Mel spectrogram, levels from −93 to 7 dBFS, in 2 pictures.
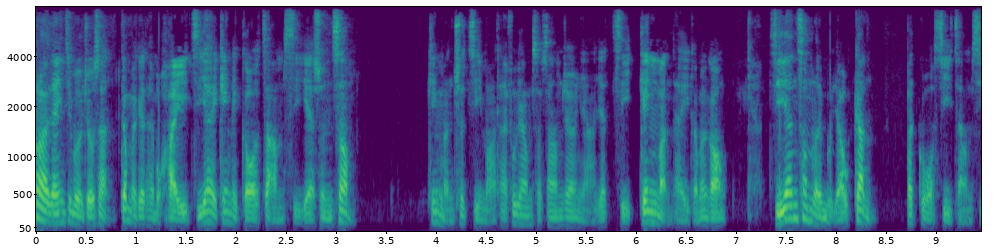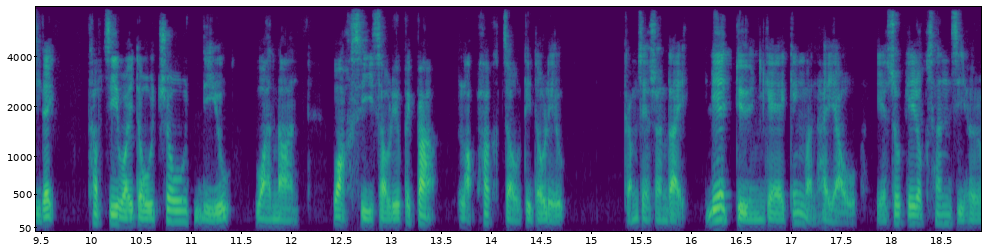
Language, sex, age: Chinese, male, 20-39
